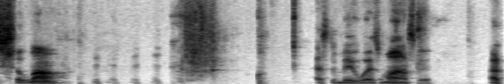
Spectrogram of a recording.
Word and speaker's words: shalom: Quick shout out to Captain Mo Quad in the comments said, "Stop that shalawam garbage. The correct way to say peace in ancient Hebrew is shalom."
